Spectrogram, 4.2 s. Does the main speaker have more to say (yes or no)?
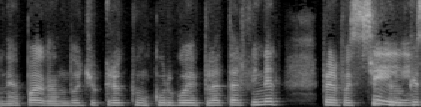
yes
